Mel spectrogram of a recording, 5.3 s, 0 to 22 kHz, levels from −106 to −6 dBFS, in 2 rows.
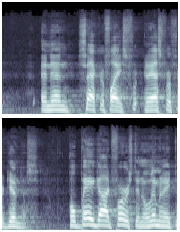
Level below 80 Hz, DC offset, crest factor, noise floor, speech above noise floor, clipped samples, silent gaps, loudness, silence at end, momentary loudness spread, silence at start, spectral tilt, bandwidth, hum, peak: -44 dBFS; under 0.1%; 14 dB; -47 dBFS; 33 dB; under 0.1%; none; -15 LUFS; 0 s; 8 LU; 0.6 s; -6.5 dB/octave; 13.5 kHz; none; 0 dBFS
